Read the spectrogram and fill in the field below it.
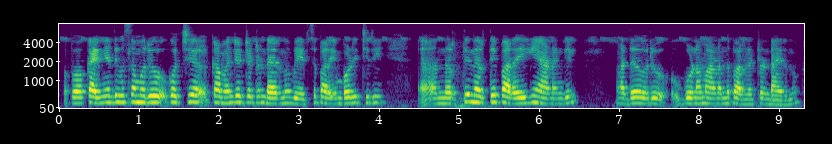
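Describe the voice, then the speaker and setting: A female exam tutor, teaching a spoken lesson at a mid-range pitch. She stops between words and dictates each spelling letter by letter so students can write it down. Her tone is encouraging and teacherly. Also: fairly even intonation, fairly quick, highs cut off. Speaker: OET tutor.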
